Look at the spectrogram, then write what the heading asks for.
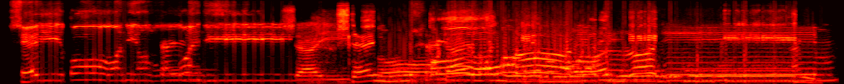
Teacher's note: শাই বলার সময় ঠোঁটটা যেখানে আছে হালকা ফাঁকা হবে কিন্তু গোল দিকে যাবে না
